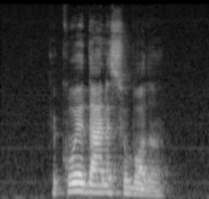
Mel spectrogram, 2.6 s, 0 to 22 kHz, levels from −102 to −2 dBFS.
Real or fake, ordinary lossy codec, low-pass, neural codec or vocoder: real; Opus, 64 kbps; 19.8 kHz; none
